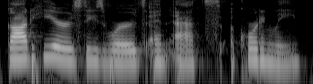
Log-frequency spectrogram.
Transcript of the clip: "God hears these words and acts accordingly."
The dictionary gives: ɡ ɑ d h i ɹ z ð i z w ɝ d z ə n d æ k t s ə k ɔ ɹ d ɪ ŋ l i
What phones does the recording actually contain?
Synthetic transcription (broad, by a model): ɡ ɑ d h i ɹ z ð i z w ɝ d z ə n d æ k t s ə k ɔ ɹ d ɪ ŋ l i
